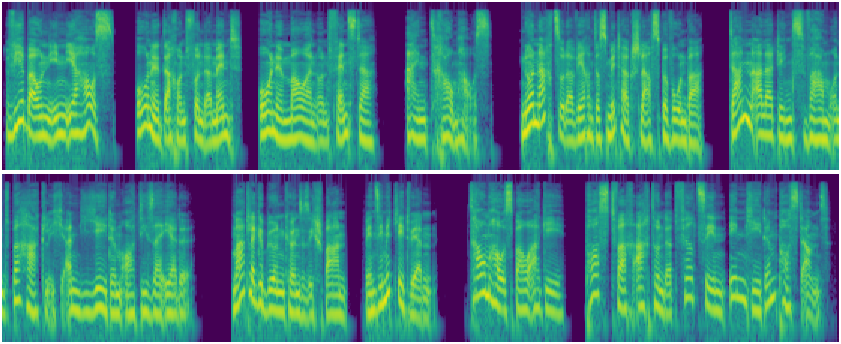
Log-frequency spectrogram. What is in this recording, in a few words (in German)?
Werbung Freundlich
